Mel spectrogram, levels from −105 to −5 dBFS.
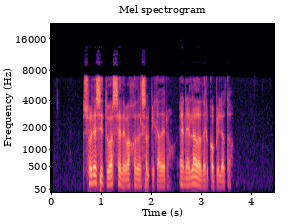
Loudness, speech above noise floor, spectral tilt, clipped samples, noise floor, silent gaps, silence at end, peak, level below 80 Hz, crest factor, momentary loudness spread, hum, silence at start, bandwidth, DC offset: -23 LUFS; 52 dB; -2 dB/octave; under 0.1%; -76 dBFS; none; 0.85 s; -6 dBFS; -64 dBFS; 20 dB; 12 LU; none; 0.65 s; 10 kHz; under 0.1%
